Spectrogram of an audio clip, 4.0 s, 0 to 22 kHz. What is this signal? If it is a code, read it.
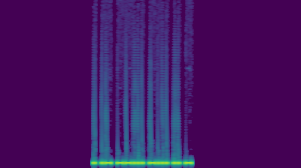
Morse code, heard as a keyed tone, about 46 wpm, 700 Hz. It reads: EA7BIT
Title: DXCC-100 Call Signs - 6 Characters - Repeated 2x - 45wpm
